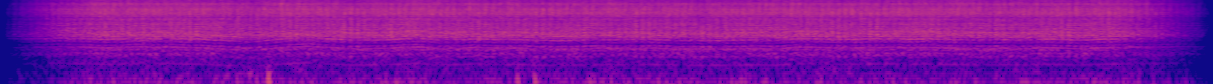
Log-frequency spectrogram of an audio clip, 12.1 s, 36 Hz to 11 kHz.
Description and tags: sound of screwdriving, ZOOM H6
